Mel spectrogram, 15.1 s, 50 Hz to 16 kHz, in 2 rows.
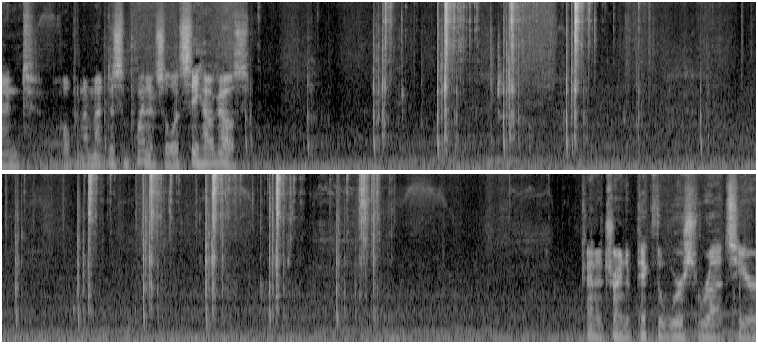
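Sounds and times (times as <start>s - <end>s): car engine and road hum: 0.0s - 15.0s
sharp clicks and jingles: 3.7s - 11.5s.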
